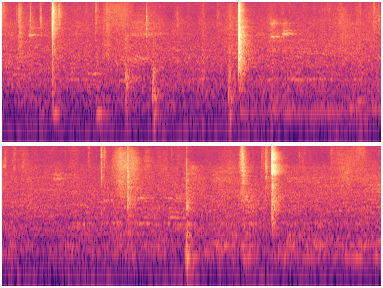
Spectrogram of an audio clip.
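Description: Cards shuffle and riffle in a player's hands.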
